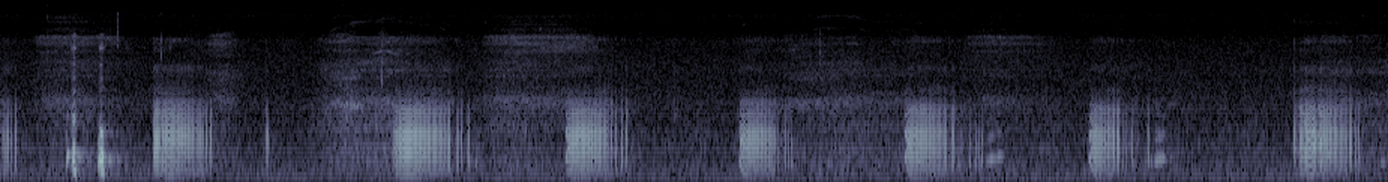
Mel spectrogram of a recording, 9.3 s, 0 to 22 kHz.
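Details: 2-week-old newborn boy hard asleep, making repeated squeaky snoring and grunting sounds; newborn sleep grunting and snoring.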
